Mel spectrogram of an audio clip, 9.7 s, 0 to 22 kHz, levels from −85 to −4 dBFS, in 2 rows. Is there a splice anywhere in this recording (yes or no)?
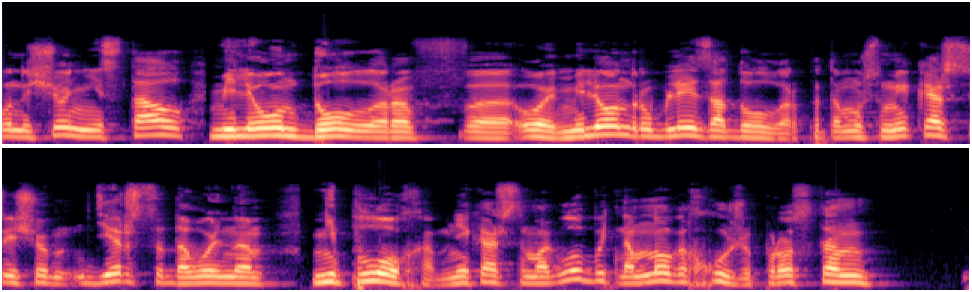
yes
